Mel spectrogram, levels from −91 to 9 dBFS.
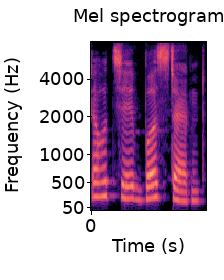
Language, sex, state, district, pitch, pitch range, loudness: Bengali, female, West Bengal, Kolkata, 220 Hz, 190-245 Hz, -18 LUFS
